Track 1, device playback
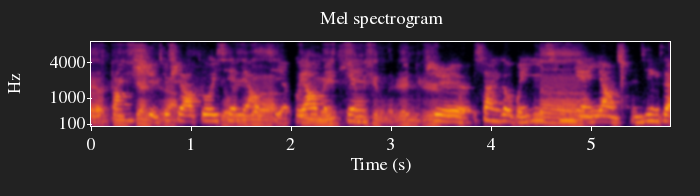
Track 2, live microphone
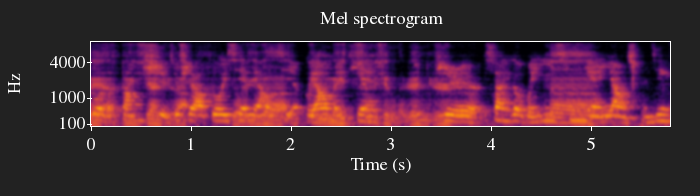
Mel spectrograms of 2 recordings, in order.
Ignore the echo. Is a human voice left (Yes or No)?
No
